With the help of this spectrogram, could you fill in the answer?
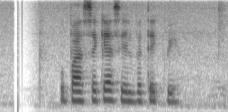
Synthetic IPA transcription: ʊpaːsəkɛseːlʋət̪ekʋeː

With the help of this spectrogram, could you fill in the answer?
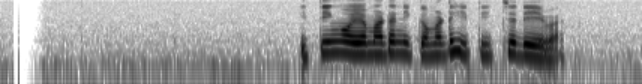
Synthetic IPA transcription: it̪iŋojəmaʈənikəməʈəhit̪it͡ʃːəd̪eːʋa̰l

